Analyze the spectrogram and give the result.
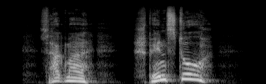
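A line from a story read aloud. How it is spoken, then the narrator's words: Breathless outburst. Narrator (German): stieß er atemlos aus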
